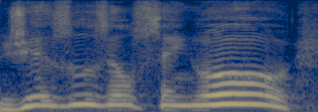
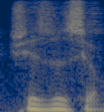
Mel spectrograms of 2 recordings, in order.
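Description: First: It is shouted at full volume. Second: It is said slowly and softly.

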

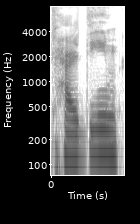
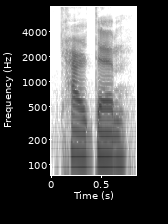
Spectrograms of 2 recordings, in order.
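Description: First: The last syllable has an 'ee' vowel. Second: The last syllable has an 'eh' vowel. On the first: "in Iran, it's im" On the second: "While in Dari and Tajik, it's em"

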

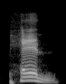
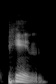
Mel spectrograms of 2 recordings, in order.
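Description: First: The vowel is said with an English accent. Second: The vowel is said with a New Zealand accent. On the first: "the English way would be pen" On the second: "We say pen"

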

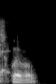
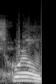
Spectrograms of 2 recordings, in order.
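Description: First: The word is said with a British accent. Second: The word is said with an American accent. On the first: "They don't say squirrel" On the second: "they say squirrel, don't they, in America?"

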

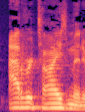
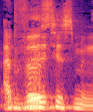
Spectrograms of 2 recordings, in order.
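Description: First: The stress falls on the third syllable. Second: The stress falls on the second syllable. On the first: This is the American way of saying it. "this again is advertisement if you're American" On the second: This is the British way of saying it. "Or advertisement"

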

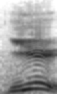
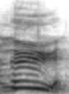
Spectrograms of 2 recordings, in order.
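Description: First: The vowel starts with a y glide, like 'you'. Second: The vowel has no y glide, like 'ooh'. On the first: The speaker calls it right. "It's a U sound. Listen to the letter U" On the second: The speaker calls it wrong. "Not ooh"

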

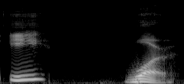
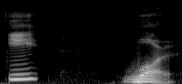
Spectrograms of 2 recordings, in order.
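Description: Both takes have the same delivery.

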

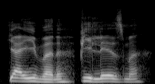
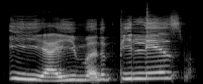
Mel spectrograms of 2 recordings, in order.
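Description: First: It is said with less energy. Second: It is said with more energy.

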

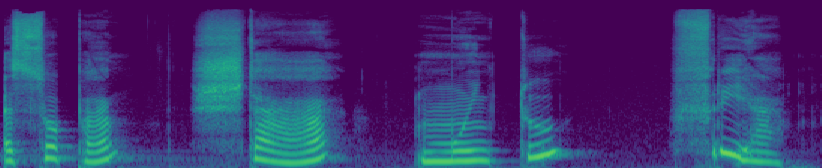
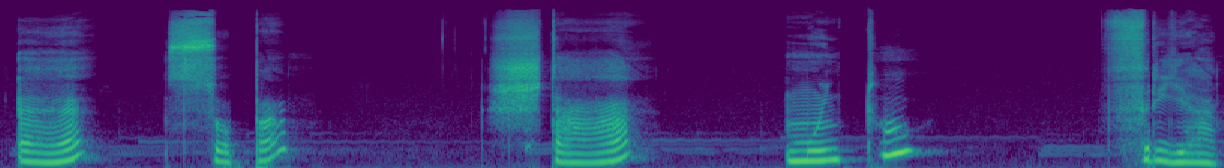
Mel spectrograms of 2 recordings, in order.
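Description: First: It is said at normal speed. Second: It is said more slowly.

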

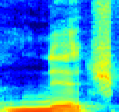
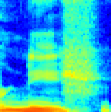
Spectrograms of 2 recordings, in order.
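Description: First: It is said with an American pronunciation. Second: It is said with a British pronunciation.

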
